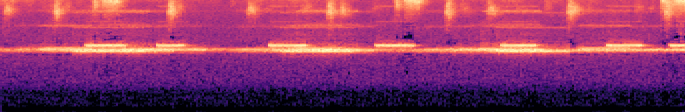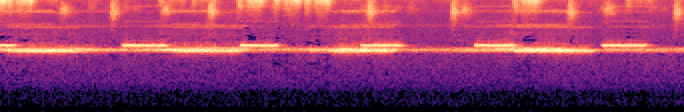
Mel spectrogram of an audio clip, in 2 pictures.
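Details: Night chorus of crickets in Bulgarian grass on a warm summer evening, surround-recorded; continuous shrill trill with evenly spaced brighter pulses stepping slightly up and down, other high insects faintly sizzling above.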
